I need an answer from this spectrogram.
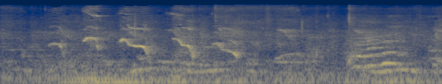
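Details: Doberman puppies whimpering and yipping, a run of high, short, falling whines, several in quick succession, then a brief pause and more drawn-out whimpers rising and falling near the end.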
